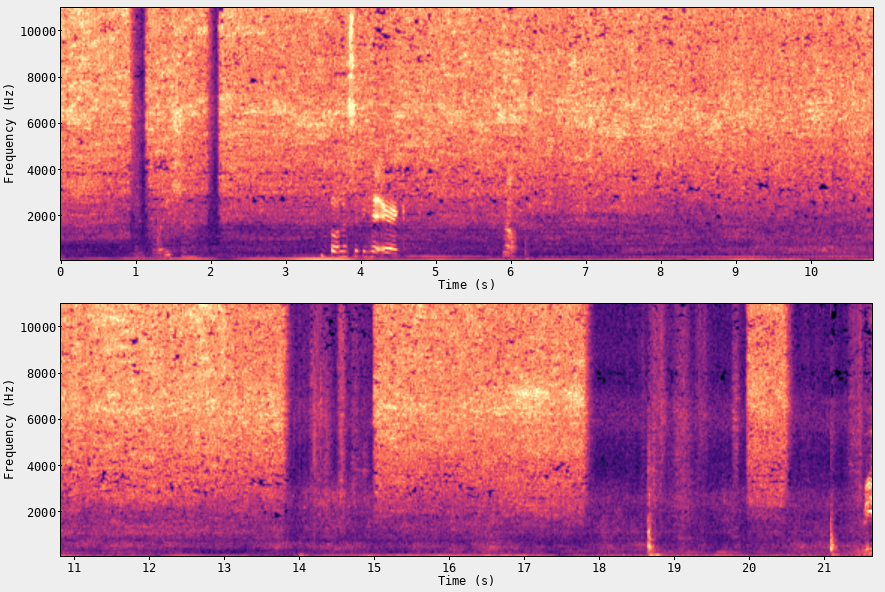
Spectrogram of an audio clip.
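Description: Aerosol spray hisses in short bursts.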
